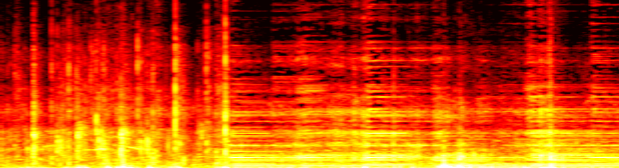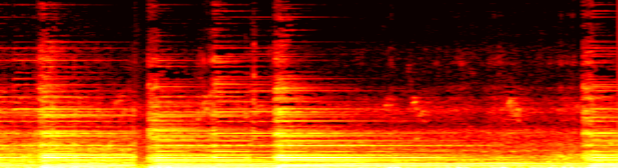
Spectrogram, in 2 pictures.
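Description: An audience at a rally breaks into dense applause, which soon gives way to sustained, steady musical tones, with a few scattered claps still sounding underneath.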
